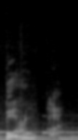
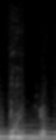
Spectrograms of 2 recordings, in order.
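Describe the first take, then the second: First: It is said in a plain local accent. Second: It is said in a French-style accent.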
